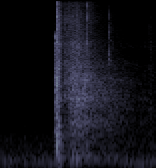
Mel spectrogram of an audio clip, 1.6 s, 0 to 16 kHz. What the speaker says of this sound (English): 29 grain bullet. And they are quiet. It's just like a BB gun.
